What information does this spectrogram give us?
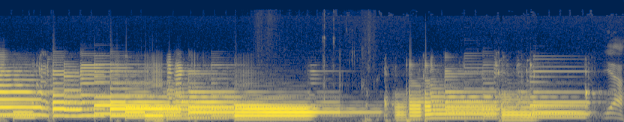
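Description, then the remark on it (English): An electric guitar plays sustained chords and melodic lines through a Chase Bliss preamp pedal used as a boost/EQ, the tone slightly louder and brighter with a little more top end and a light crunchy overdrive, ringing steadily for about eight seconds with no voices. “It's basically just a little bit louder. And a tiny bit of crunch.”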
